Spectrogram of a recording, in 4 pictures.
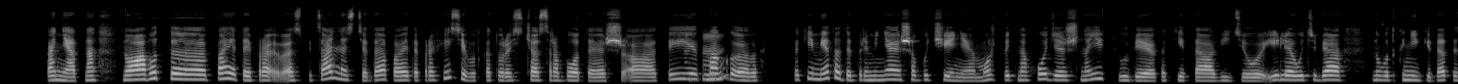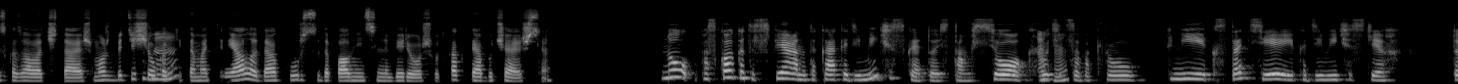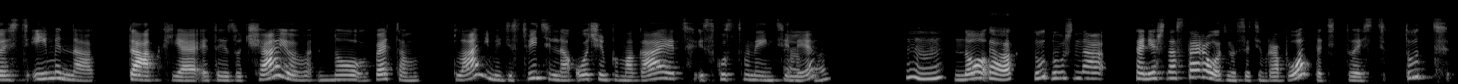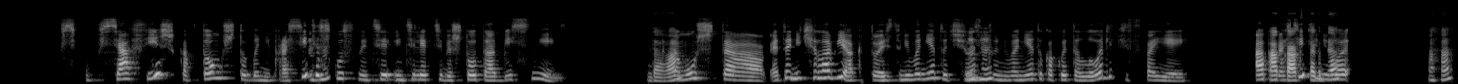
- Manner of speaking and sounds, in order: none
- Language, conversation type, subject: Russian, podcast, Расскажи о случае, когда тебе пришлось заново учиться чему‑то?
